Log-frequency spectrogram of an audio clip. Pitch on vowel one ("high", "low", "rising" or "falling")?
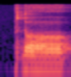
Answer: low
